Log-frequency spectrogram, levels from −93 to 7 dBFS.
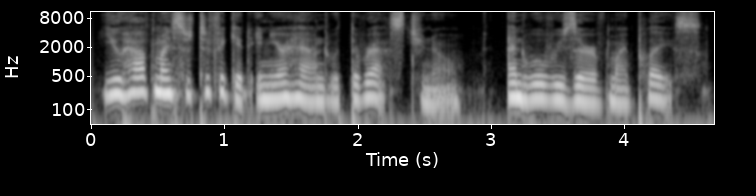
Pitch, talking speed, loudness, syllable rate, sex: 170 Hz, 220 wpm, -18 LUFS, 5.8 syllables/s, female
